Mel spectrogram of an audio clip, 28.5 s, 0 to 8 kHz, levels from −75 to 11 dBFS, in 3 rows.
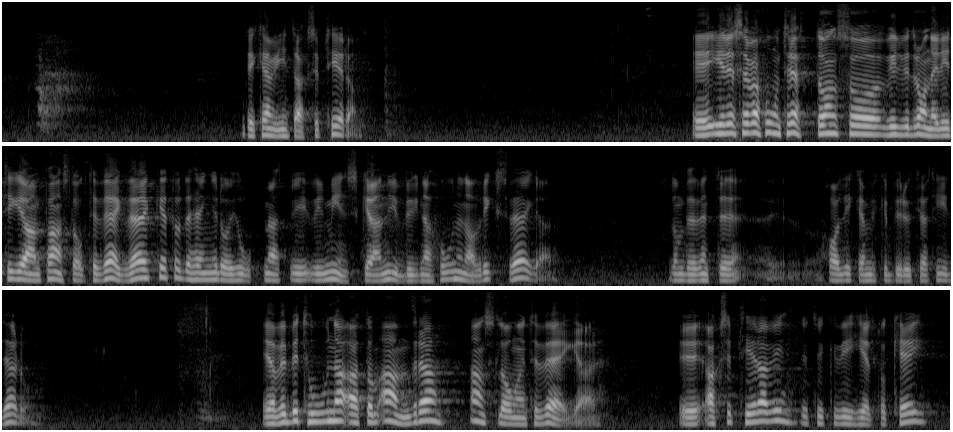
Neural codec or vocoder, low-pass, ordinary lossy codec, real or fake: none; none; none; real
